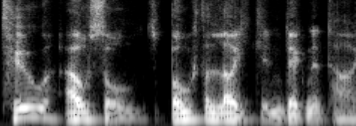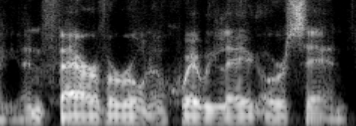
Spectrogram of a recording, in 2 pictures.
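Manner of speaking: Shakespeare's original pronunciation, seine for scene. Shown as a demonstration. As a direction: recite the prologue in Elizabethan original pronunciation. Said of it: "in original pronunciation".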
